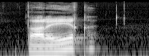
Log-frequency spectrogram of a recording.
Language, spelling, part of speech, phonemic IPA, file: Arabic, طريق, noun, /tˤa.riːq/, Ar-طريق.ogg
- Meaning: way, road, path, track, street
